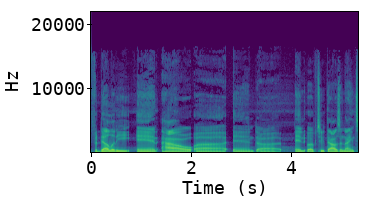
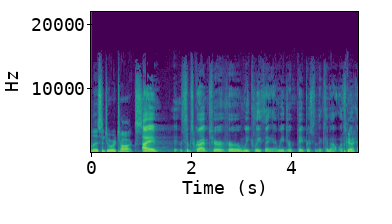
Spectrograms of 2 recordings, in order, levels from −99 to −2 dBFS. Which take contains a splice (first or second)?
first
